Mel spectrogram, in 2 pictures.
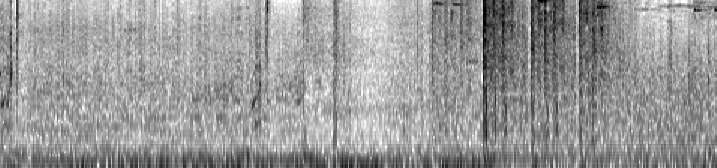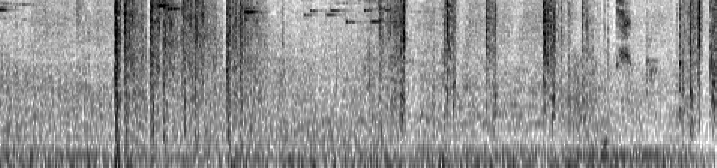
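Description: Automated turret gunfire in the BONELAB VR game, sharp bursts and scattered single shots cracking over several seconds amid clatter, with a person talking at times.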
